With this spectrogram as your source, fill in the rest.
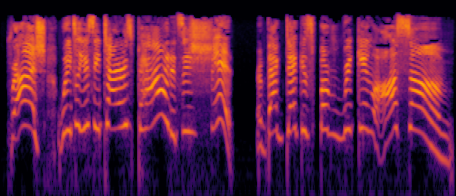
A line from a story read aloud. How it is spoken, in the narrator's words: with loud exuberance, shouting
